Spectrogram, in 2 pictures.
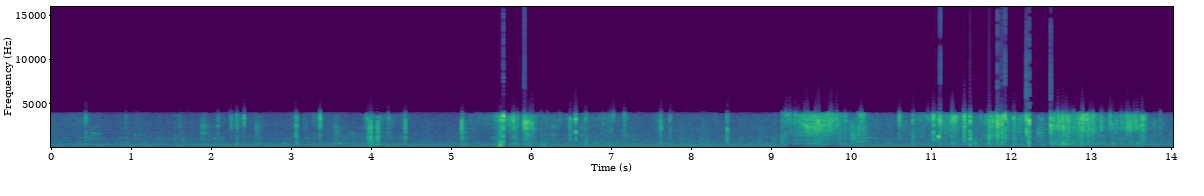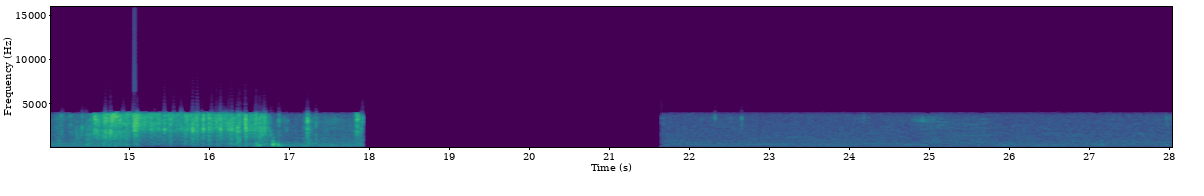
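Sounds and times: plastic dominoes toppling: 9.1 - 10.2, 10.8 - 16.9.

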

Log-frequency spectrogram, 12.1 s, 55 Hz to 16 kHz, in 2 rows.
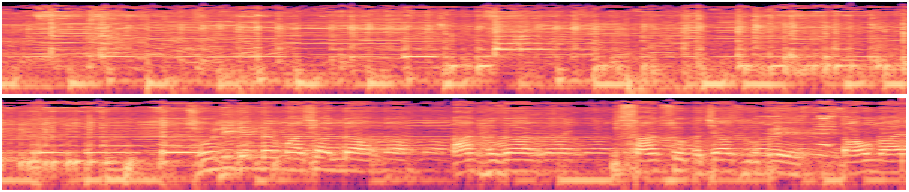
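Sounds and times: hand drums beating: 0.0 - 8.4
harmonium: 0.0 - 12.0
man's voice: 7.2 - 12.0.

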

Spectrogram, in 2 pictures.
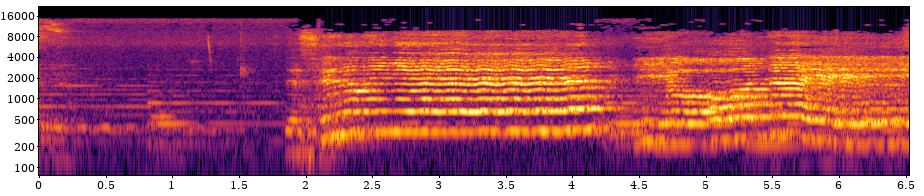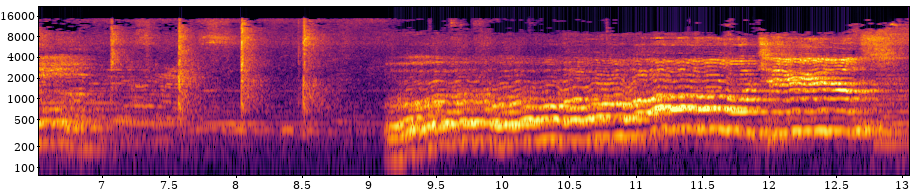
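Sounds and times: man singing into microphone: 1.8 - 7.5, 9.1 - 13.0.

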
